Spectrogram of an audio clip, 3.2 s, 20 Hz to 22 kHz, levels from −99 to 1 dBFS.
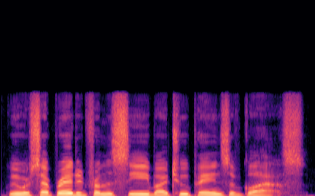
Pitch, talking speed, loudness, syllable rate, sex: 160 Hz, 210 wpm, -15 LUFS, 5.5 syllables/s, male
